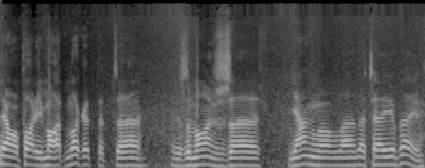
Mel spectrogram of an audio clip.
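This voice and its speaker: Over noticeable background noise, a man with an Australian accent speaks at a medium pitch and moderate pace in a monotone, flat intonation. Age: 80s+. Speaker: surfer. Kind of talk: interview answer.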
